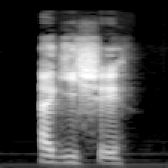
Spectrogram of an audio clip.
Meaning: to entice
- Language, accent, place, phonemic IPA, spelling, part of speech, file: French, France, Lyon, /a.ɡi.ʃe/, aguicher, verb, LL-Q150 (fra)-aguicher.wav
